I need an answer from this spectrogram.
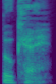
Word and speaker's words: Bucket: The delivery arrived at Blossom Avenue just as Hyacinth Bucket, pronounced Bouquet naturally, was polishing her Royal Doulton with the hand-painted periwinkles.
